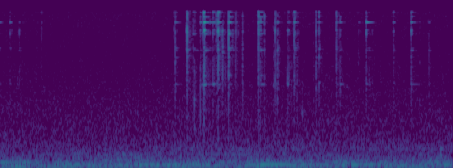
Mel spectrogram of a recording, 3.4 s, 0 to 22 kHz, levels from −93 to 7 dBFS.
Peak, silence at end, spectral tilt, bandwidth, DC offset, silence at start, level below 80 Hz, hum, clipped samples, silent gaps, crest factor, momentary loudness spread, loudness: -24 dBFS; 0 s; -2.5 dB/octave; 17 kHz; under 0.1%; 0 s; -66 dBFS; none; under 0.1%; none; 30 dB; 20 LU; -50 LUFS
